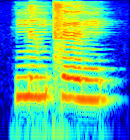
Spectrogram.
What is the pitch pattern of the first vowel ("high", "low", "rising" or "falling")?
low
